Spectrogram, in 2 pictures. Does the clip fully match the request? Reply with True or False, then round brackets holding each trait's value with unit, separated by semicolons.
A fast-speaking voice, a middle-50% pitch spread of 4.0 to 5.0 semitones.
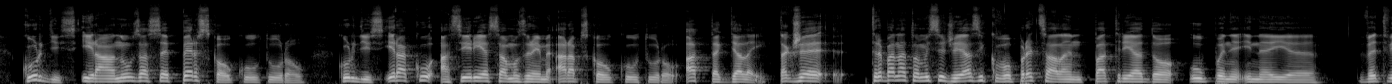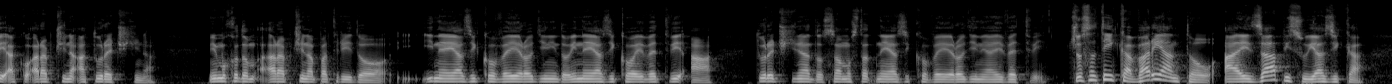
False (135 wpm; 4.3 semitones)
